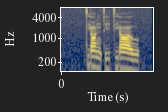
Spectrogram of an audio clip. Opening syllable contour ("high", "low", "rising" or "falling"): falling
